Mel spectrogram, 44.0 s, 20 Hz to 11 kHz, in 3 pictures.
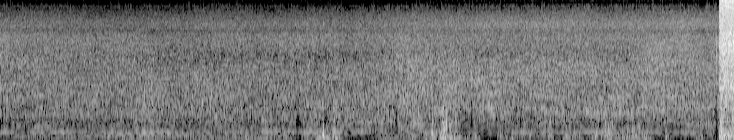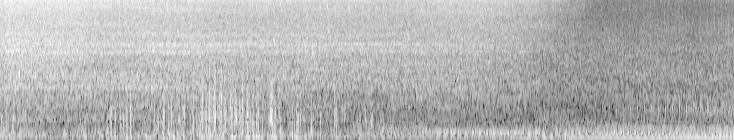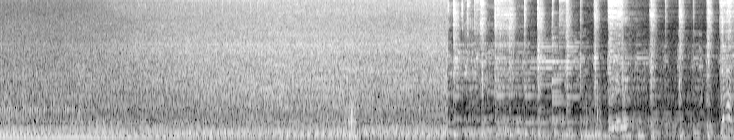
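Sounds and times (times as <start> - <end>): car engine idling: 14.4 - 38.4.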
